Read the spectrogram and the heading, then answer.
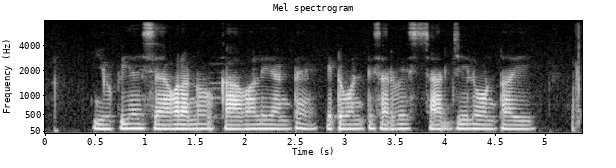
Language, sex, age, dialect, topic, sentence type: Telugu, male, 18-24, Utterandhra, banking, question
